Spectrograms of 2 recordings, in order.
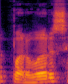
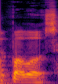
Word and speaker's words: perverse: हम इधर पढ़ेंगे तो परवर्स हैं, PERVERSE परवर्स, लेकिन हम फोनेटिकली पढ़ेंगे, असल प्रोनाउंसिएशन देंगे तो पवर्स है. पवर्स. तो ये पवर्स है.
